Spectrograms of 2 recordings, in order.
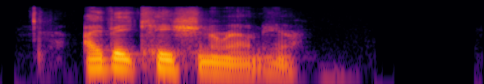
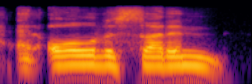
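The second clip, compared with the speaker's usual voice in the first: usual speaking voice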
